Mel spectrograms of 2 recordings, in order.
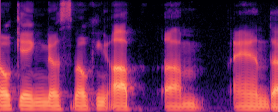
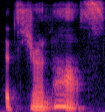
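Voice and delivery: echoed sneer; 8 semitones higher, 11 dB quieter, slower than usual. Retold or imitated. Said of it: "repeated slower, softer echo".

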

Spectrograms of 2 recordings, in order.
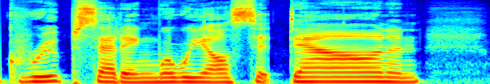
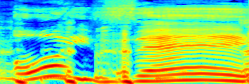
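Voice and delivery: put-on Yiddish accent; 2 semitones higher than usual. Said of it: "he's like".

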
